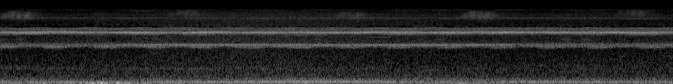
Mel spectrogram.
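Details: Steady shrill chorus of New England summertime crickets, layered continuous trills with faint high pulses repeating roughly every one and a half seconds, plus a brief low thump near the start.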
